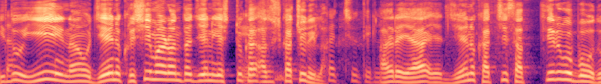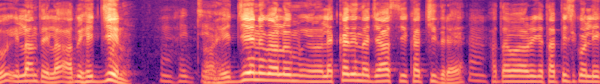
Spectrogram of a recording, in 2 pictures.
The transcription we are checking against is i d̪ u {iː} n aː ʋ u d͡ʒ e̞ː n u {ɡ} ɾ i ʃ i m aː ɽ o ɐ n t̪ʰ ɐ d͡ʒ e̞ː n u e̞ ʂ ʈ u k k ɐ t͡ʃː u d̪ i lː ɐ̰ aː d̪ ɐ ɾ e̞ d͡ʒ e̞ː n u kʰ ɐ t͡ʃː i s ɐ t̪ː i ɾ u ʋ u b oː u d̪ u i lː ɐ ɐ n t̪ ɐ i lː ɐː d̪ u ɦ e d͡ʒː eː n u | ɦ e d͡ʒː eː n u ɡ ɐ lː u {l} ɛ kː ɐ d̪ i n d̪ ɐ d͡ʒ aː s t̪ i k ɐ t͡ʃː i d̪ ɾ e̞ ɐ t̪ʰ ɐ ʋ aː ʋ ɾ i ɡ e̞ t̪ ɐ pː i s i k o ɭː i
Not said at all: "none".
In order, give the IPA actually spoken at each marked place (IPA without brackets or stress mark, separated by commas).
iː, k, l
